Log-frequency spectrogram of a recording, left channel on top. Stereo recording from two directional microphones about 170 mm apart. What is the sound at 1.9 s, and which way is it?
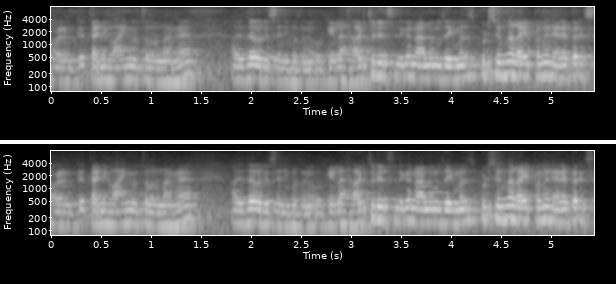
A man's voice, 15° right (ahead or behind).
